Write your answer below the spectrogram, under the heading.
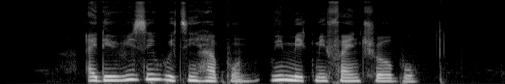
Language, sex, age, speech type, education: Nigerian Pidgin, female, 15-29, spontaneous, tertiary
